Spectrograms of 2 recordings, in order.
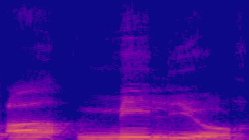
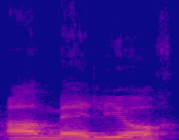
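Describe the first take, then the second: First: Améliore with a closed é, like "mé", slowly; améliore, syllable by syllable, é closed; dictionary pronunciation. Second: Améliore with an open è, like "mais"; améliore said wrongly, è open as in mais. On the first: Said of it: "So améliore". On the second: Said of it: "Not améliore". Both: Shown as a demonstration.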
